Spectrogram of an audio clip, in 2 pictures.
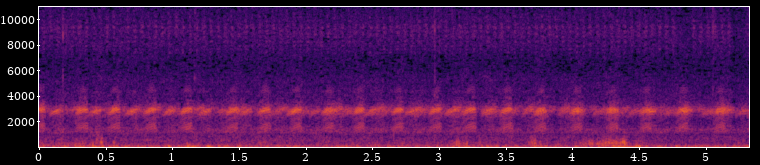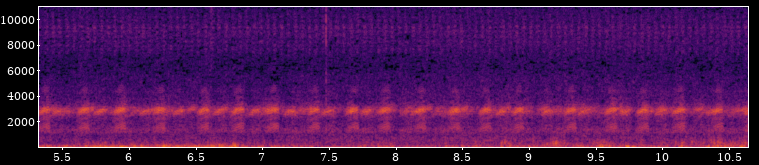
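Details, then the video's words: Frog chorus at a lotus theme park in Siheung, South Korea, recorded along a stone wall path with wind. Many frogs make quick, regularly pulsed croaks in an unbroken stream, over low wind rumble. "개구리 소리"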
